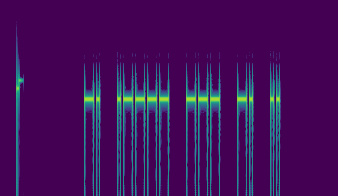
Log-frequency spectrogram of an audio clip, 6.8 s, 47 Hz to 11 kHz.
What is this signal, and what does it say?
Morse code, heard as a keyed tone, about 20 wpm, spaced as for 15 wpm, 700 Hz. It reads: N1ONI
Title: 048 Lesson 9g - Number 4 - Call Signs 20wpm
